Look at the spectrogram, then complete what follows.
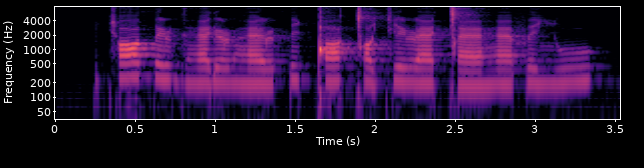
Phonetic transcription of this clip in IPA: c ɒ θ e ɭ ɡʱ æ ɾʲ ɒ ɭ ɦ æ ɭ θ i ǃ ɒ ǀ ɒ c i ɭ æ ǀ æ ɦ æ f e ʎ u

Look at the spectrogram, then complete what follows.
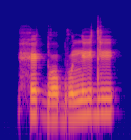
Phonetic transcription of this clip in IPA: h e˦ ɡ͡b o˧ b u˧ n i˦ d i˦

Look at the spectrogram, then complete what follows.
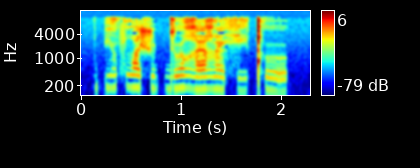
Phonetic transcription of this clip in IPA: pʲ ɔ̤ f ðˤ i ʃ y p d u ʁ ɛ ʁ ẽ x i̤ ǃʰ u

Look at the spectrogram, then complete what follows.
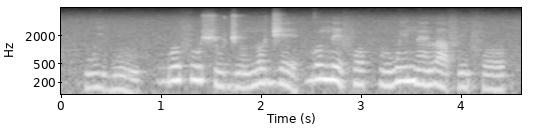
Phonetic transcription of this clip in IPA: w i˨ b ũ˨ | ɡ͡b o˦ f u˦ ʃ u˧ d͡ʒ ũ˧ n o˦ d͡ʒ e˦˨ | ɡ o˦ n e˦˨ f o˧ k͡p u˧ w ĩ˦ n ɛ̃˦ l a˦˨ f ĩ˧ f o˧

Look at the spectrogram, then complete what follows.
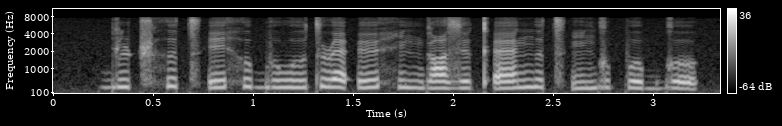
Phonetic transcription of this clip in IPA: ɡ y ʈ͡ʂʰ ɯ t͡sʼ e h u b u w u t ɹ æ ʔ ø h ĩ ŋ ɡ ɑ z ø kʼ æ ŋ ɯ t͡sʼ ĩ ɡ u p o b ɡ o

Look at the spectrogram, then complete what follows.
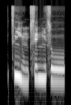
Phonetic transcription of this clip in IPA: t͡s ĩ˦ j ũ˨ ŋ s e˦ ŋ ĩ˦ s oː˦

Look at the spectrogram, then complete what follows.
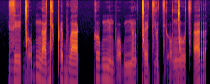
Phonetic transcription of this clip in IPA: z e ɡ͡ǀ ɔ̰ b n a dʲ ṵ pʼ ɛ b w a kː ɤ b nʲ ũ b ɔ̰ b nʲ ɔ̃ r ǀ ɛ tʲ ɔ tʲ ɔ̰ ŋ͡ǀ o t͡sʼ a r

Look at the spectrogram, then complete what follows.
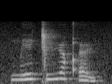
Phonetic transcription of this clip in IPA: m e ǀ yː qʼ y

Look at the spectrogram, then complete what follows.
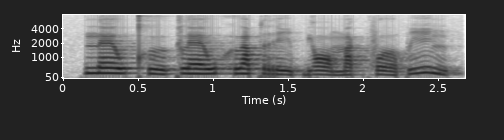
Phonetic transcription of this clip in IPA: n ɛː˧ w kʰ ɯː˩˦ k l ɛː˦˥ w h ɯ˦˥ a̯ p r iː˨˩ p̚ j ɔː˨˩ m a˨˩ k̚ f ɤː˨˩ p iː˥˩ ŋ

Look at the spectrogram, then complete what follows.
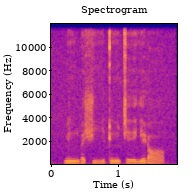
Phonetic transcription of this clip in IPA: ɳ ĩː b æ ʃ iː ʈ ĩː c eː lʲ e ɽ ɒː

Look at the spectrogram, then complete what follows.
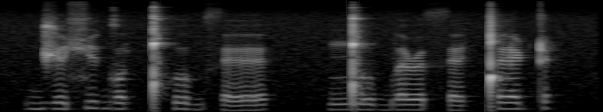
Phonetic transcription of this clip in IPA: d͡ʒ ʏ˥˧ ɕ y˥ ɡ o˥˧ ǃʰ u˥˧ ɡ θ ɘ˩˧ | ŋ͡ǃ u˧ b ə˧ ɹ θ ɘ˩˧ ǃ ɘ˥ ʈ

